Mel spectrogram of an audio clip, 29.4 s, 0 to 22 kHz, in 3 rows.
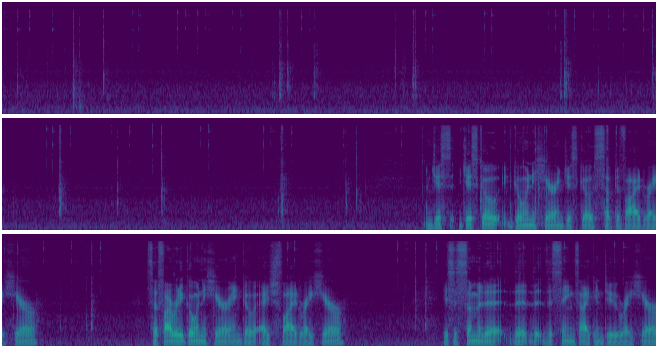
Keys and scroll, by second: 17.6 ctrl+z, 22.4 ctrl+e.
